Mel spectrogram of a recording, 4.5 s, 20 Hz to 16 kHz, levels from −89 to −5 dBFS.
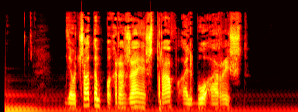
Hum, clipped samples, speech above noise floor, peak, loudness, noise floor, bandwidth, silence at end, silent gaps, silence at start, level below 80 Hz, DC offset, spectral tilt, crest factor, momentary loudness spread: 50 Hz at -55 dBFS; under 0.1%; 39 dB; 0 dBFS; -18 LUFS; -59 dBFS; 11.5 kHz; 0.9 s; none; 0.05 s; -48 dBFS; under 0.1%; -0.5 dB/octave; 22 dB; 9 LU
